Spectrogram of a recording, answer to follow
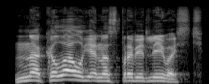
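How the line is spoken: Barked. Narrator (Russian): рявкнул Ипат

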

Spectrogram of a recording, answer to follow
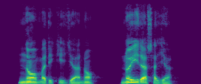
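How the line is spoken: Plain. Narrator (Spanish): dijo Montoria

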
